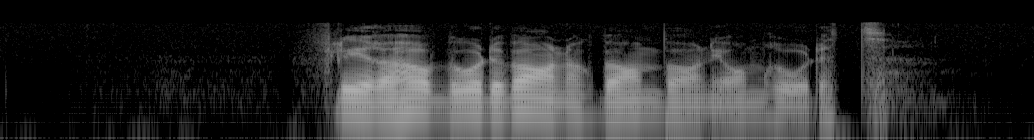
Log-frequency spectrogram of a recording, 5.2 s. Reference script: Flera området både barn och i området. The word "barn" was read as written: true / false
true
